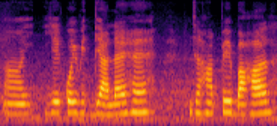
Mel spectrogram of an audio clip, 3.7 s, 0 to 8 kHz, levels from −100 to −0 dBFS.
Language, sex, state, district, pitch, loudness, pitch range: Hindi, female, Chhattisgarh, Raipur, 215 Hz, -17 LUFS, 200-225 Hz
